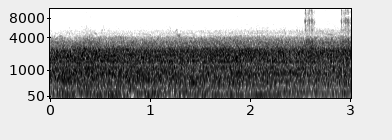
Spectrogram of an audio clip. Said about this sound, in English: From the land, a French maritime patrol aircraft takes off to help in the hunt.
